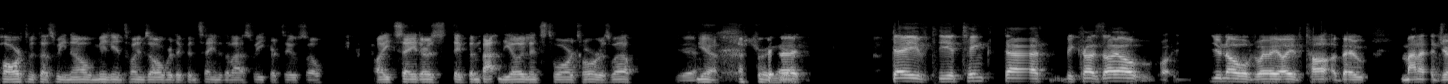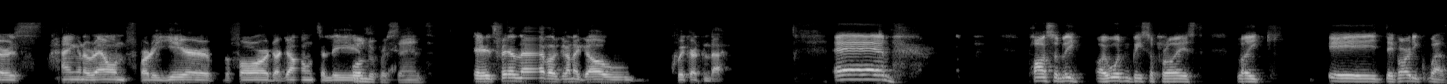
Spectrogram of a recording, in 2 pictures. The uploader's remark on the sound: Zoom Show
